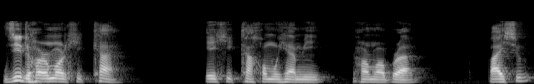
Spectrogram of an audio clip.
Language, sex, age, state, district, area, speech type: Assamese, male, 45-60, Assam, Golaghat, urban, spontaneous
